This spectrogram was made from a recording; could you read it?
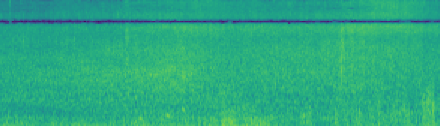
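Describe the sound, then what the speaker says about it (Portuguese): Strong wind at the far south near Ushuaia, roaring steadily and buffeting the microphone in a loud, continuous gusty rush. "Caraca, que vento!"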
